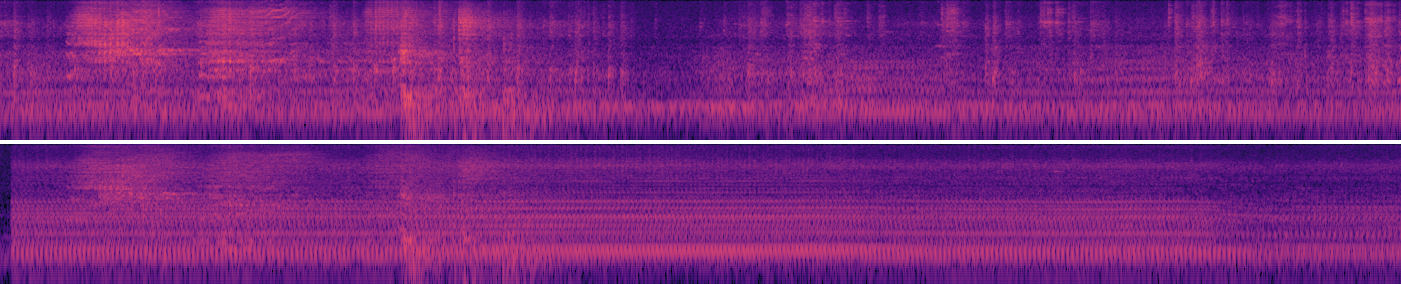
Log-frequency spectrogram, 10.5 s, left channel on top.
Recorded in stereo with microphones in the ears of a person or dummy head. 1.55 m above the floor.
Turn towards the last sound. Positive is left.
turn(degrees=35)  # may be behind; listen again after turning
